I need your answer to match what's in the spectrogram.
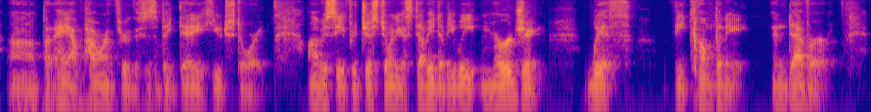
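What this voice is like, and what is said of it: Worn-out, strained voice. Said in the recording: “My voice is kind of worn out.”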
